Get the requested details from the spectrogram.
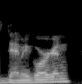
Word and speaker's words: Demogorgon: So I understand that the official pronunciation is Demigorgon, but it just doesn't make sense when it has an O instead of an I or even an E. Where do you get the Demi from? – Yeah, I totally agree with you on that.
